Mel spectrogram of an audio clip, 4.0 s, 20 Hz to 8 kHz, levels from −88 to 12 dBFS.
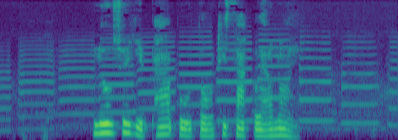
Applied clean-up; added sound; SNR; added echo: none; Trumpet; 17 dB; none.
